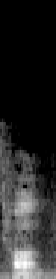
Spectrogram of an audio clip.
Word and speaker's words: tongue: So the host was a little embarrassed this time and said, well, actually, my friend, it's pronounced tongue. Whenever you have the U-E on the end of words, often it's silent, okay?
